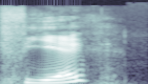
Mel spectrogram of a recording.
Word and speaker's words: Fieg: Eh, Ronnie Fike que se escribe se escribe F y E G, que se pronunciaría Ronnie Fieg.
